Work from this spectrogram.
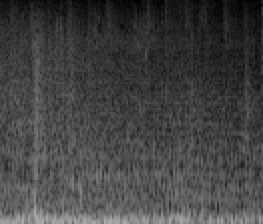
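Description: Incendio fire spell cast in Hogwarts Legacy: a sharp burst at the start followed by a loud, roaring rumble of flame that persists for a couple of seconds.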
